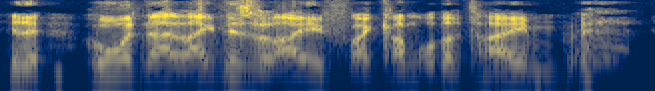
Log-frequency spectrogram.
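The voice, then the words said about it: Old Jewish man accent. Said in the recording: “I don't know what that accent turned into ... I turned into like an old Jewish man.”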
